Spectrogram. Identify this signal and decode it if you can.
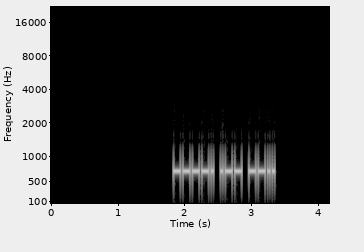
Morse code, heard as a keyed tone, about 34 wpm, 700 Hz. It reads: 9WZ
